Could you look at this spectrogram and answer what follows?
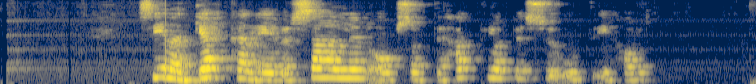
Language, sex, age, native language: Icelandic, female, 20-29, Icelandic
